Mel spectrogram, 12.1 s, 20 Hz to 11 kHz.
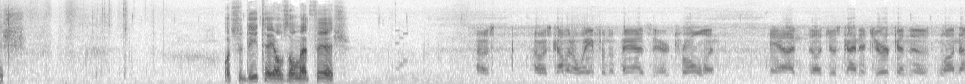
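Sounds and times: man talking over walkie-talkie: 0:05.9 - 0:09.0, 0:09.6 - 0:12.0.

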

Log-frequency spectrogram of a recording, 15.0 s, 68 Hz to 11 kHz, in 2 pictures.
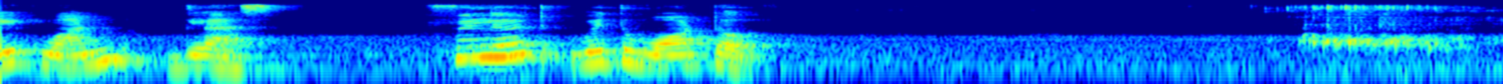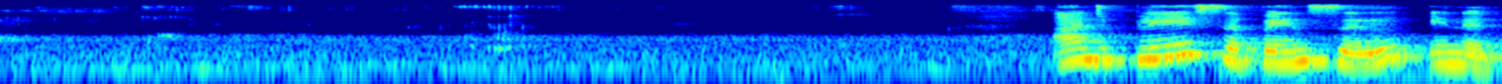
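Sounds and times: water pouring into a glass: 0:06.3 - 0:10.8.

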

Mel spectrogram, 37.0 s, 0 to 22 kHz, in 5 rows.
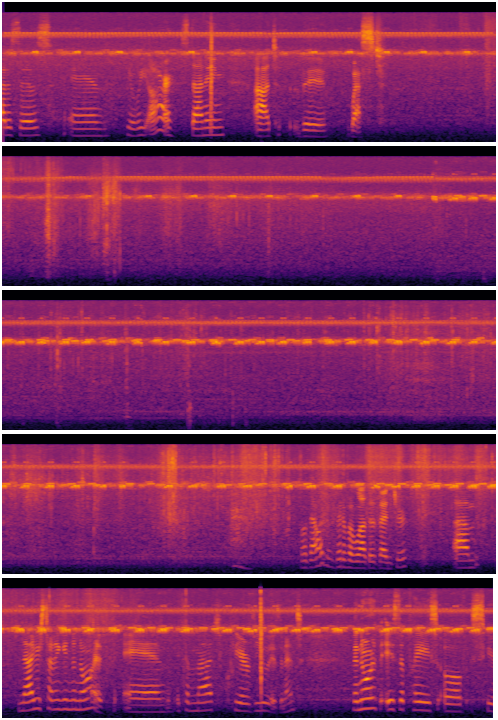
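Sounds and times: insects trilling: 0:00.0 - 0:37.0
leaves brushing: 0:06.3 - 0:12.6, 0:13.7 - 0:32.6
footsteps: 0:06.4 - 0:12.3, 0:15.4 - 0:18.5, 0:20.1 - 0:31.4.

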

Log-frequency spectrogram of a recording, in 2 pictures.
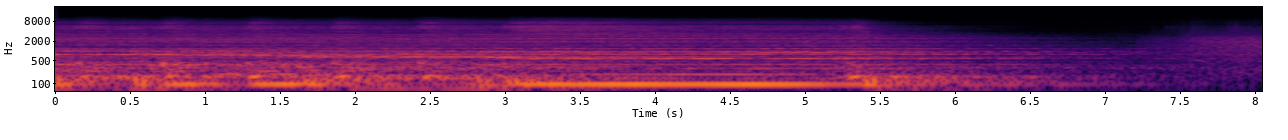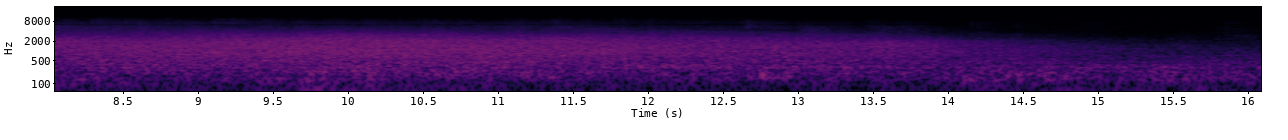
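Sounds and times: audience applauding: 0:07.3 - 0:15.3.

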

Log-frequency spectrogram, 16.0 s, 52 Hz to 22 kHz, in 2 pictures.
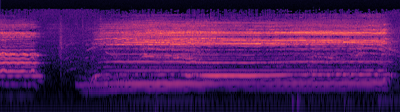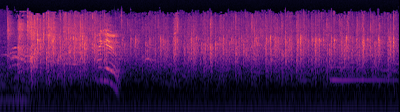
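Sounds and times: audience applauding: 0:08.1 - 0:16.0.

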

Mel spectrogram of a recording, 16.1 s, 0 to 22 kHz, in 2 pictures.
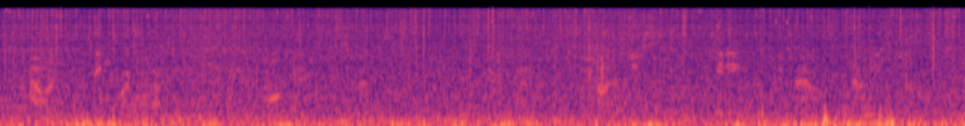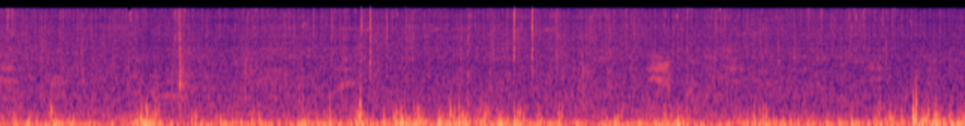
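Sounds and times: wind rumbling on microphone: 0:00.0 - 0:16.0
light clicks and ticks: 0:03.0 - 0:14.0.

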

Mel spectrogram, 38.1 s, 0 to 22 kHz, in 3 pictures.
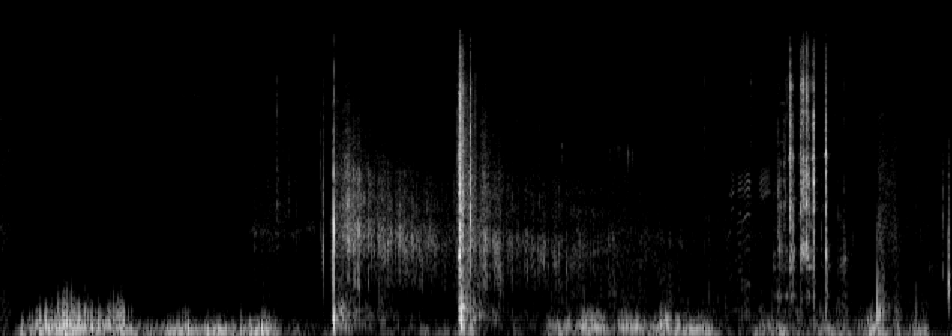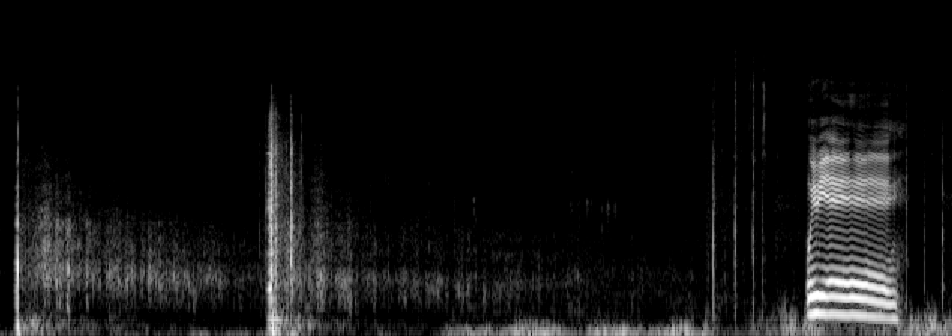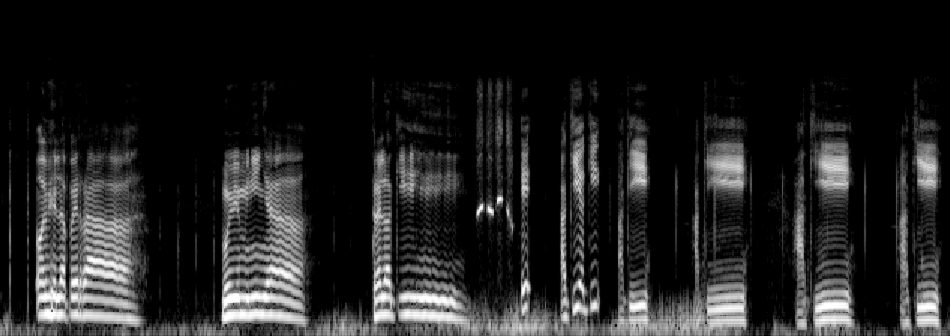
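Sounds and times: shotgun shots with echo: 0:04.4 - 0:07.6, 0:16.2 - 0:18.3.

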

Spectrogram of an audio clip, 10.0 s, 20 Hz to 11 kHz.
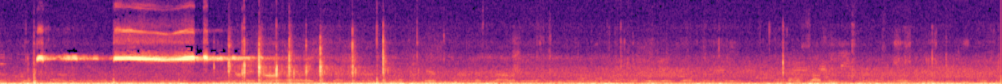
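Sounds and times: referee's whistle blast: 0:00.4 - 0:02.6.

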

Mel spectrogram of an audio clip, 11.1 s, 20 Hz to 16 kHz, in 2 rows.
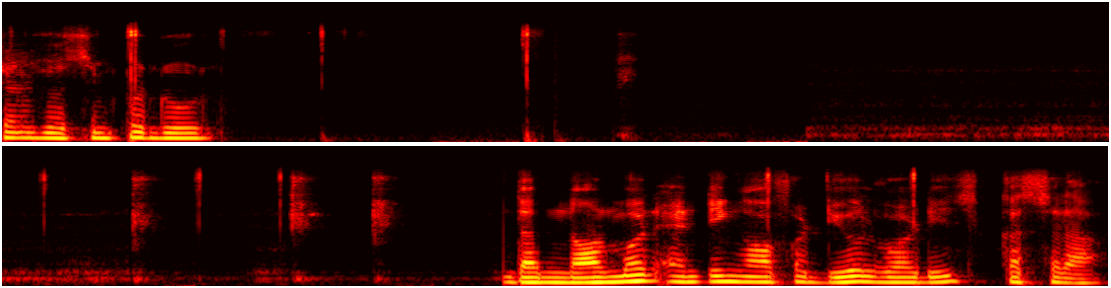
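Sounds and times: computer mouse clicking: 0:01.6 - 0:01.8, 0:05.7 - 0:07.6.

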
